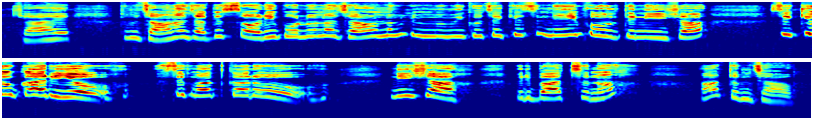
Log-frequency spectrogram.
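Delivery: high, loud insistent appeal; urgent pleading. Acted. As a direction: beg her loudly to stop this and go. Manisha ज़ोर देकर समझाती है. (ऊँची आवाज़ में गिड़गिड़ाकर समझाते हुए)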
